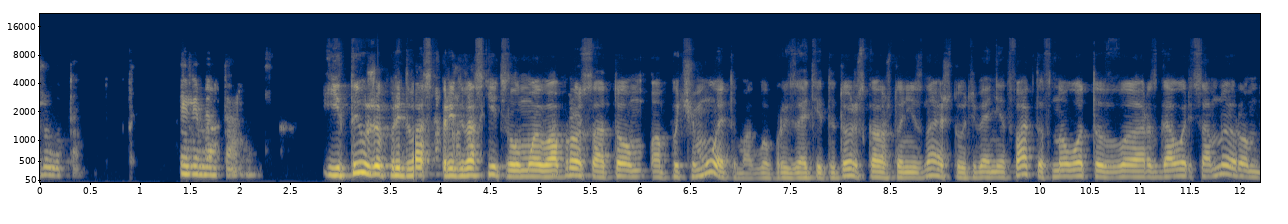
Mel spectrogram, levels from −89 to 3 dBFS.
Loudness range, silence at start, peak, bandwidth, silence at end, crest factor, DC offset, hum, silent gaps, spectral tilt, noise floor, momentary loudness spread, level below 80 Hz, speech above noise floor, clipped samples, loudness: 7 LU; 0 s; 0 dBFS; 11.5 kHz; 0 s; 18 dB; under 0.1%; none; none; -8 dB/octave; -54 dBFS; 12 LU; -68 dBFS; 35 dB; under 0.1%; -19 LUFS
